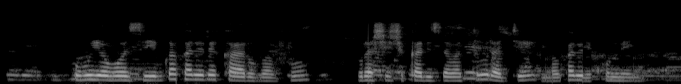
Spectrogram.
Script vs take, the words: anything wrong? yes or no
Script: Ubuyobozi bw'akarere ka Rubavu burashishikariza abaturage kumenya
yes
